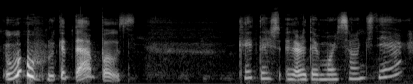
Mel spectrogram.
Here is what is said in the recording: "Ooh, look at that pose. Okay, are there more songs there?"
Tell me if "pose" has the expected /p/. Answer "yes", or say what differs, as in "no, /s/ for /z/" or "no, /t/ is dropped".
no, /b/ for /p/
